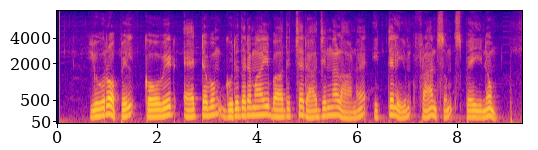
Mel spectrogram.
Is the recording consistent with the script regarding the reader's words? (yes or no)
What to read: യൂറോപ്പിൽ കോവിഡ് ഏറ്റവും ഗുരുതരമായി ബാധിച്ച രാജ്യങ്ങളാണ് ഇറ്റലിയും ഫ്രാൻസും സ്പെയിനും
yes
